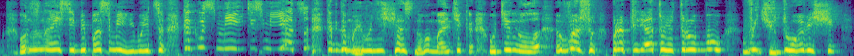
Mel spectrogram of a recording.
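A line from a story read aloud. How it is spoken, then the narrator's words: Shrieking. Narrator (Russian): визжала она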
